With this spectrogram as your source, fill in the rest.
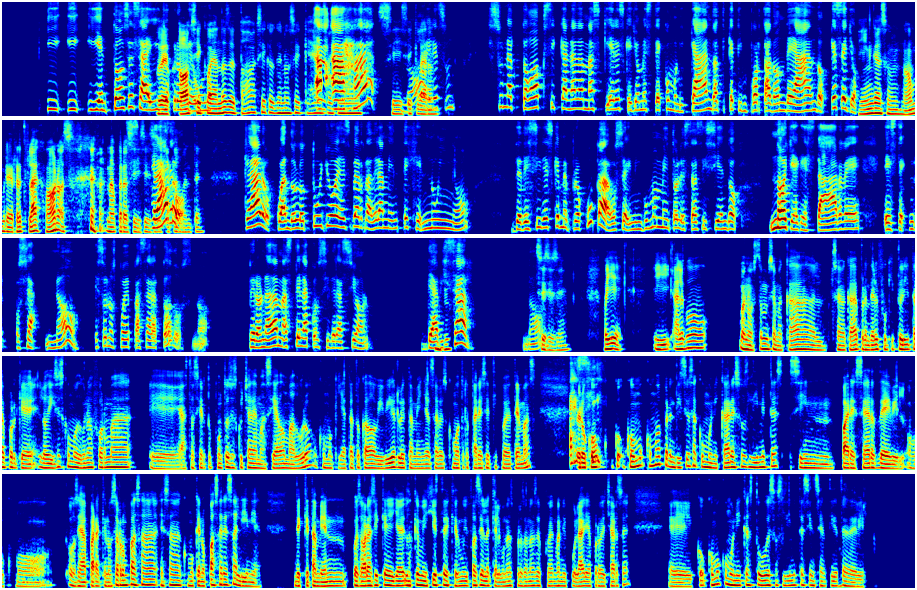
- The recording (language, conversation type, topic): Spanish, podcast, ¿Qué papel juega la vulnerabilidad al comunicarnos con claridad?
- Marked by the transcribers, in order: tapping; in English: "red flag"; laughing while speaking: "Sí"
